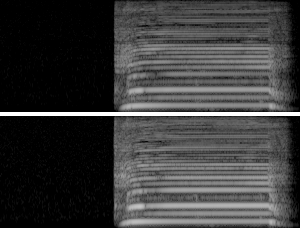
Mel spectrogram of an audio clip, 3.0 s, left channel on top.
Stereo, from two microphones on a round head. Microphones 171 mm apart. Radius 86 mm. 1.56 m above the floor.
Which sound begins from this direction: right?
A phone buzzing, at 1.1 s.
